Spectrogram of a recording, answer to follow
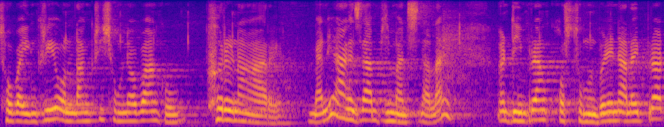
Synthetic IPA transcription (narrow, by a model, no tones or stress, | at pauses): sɔbajŋkʰɾiɔnlaŋkʰɾisɔŋnawbaːŋkʰɯw | pʰɯɾɯnaŋaɾɯmaniaŋezambimansinalaj | ɯndiŋpʰɾaŋkʰɔstʰɔmunbɯnajnalajbɾat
